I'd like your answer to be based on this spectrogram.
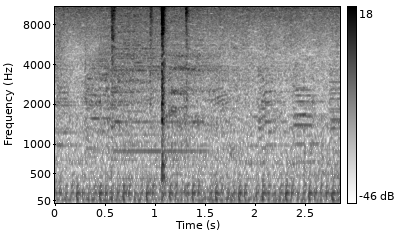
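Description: A small Honda Life car with a roughly 360 cc engine pulls away, its engine a close, steady buzzing drone with light rattles and a few brief clicks on top.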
